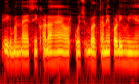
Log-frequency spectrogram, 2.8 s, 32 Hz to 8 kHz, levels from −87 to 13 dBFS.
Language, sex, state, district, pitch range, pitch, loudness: Hindi, male, Bihar, West Champaran, 130-135 Hz, 130 Hz, -20 LUFS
